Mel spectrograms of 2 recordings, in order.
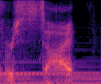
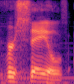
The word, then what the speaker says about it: Versailles: But for some reason, the city I live in Pittsburgh, there's a little area called North Versailles. They pronounce it Versailles. I'm telling you right now, it is Versailles. It makes me cringe every time I hear Versailles. Anyway, moving on.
